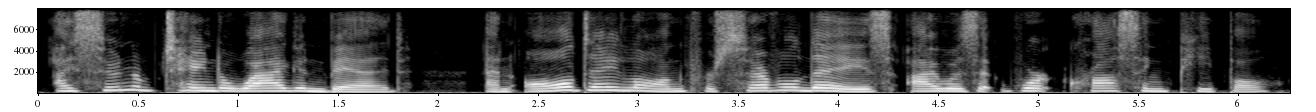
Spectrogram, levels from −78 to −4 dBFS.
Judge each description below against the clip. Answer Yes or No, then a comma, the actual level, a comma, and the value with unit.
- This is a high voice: Yes, high, 240 Hz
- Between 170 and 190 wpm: Yes, average, 180 wpm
